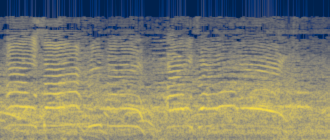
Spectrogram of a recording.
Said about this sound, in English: This Facebook post from June shows a crowd shouting down a policeman who's grabbed a man by the neck in downtown Havana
